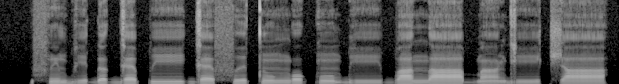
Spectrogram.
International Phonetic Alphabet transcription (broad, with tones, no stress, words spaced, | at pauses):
fĩ˧bi˨ ɗə˧ɡɛ˧ piː˦ɡɛ˨ fɨ˦tũ˧ŋo˦ kũ˧ɓiː˧ ba˦naː˧ ɓã˨ ɡiː˧t͡ʃaː˧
